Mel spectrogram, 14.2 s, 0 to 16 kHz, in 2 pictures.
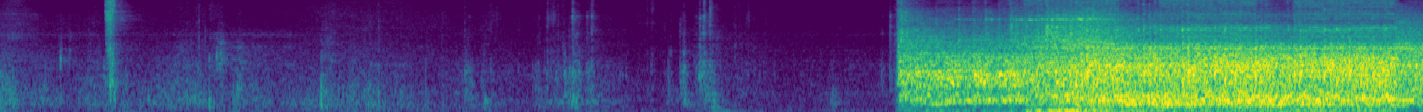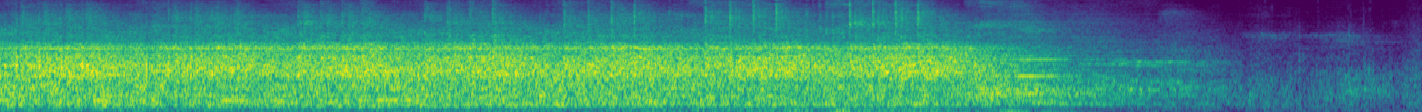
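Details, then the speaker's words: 2008 Jaguar X-Type 2.0 diesel before repair, codes for injection control pressure too high; starts into loud harsh rattling clatter, smoking, rough until shutdown; pressure regulator getting too little power; rough running from low regulator supply. "have this 2008 jaguar x type it's a two liter diesel it's running like a pig it's noisy it's rattling and it's smoking"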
